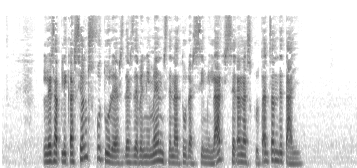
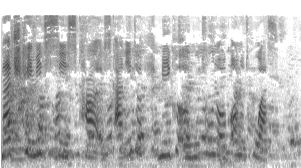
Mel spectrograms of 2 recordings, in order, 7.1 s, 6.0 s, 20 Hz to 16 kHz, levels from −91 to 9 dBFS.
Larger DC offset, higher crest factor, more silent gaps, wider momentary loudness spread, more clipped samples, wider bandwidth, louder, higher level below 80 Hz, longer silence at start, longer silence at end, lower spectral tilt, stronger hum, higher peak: neither; about the same, 24 dB vs 20 dB; neither; about the same, 9 LU vs 11 LU; neither; about the same, 11.5 kHz vs 11.5 kHz; second, -23 LUFS vs -20 LUFS; about the same, -66 dBFS vs -62 dBFS; first, 0.85 s vs 0.05 s; first, 1.1 s vs 0 s; first, -4.5 dB/octave vs -0.5 dB/octave; neither; about the same, 0 dBFS vs -2 dBFS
